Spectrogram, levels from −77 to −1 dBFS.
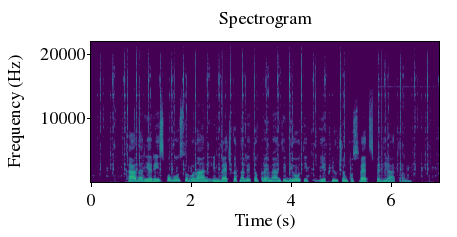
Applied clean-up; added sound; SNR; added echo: classical method spectral subtraction.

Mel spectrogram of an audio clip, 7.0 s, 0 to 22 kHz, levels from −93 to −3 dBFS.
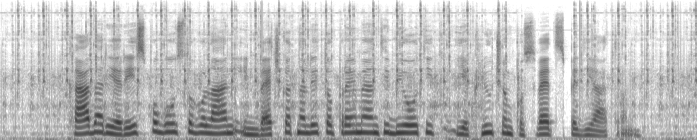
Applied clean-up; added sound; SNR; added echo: none; Mechanisms; 14 dB; none.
